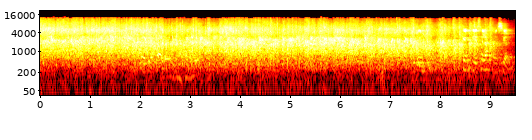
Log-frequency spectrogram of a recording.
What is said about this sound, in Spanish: El aplauso para ustedes.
